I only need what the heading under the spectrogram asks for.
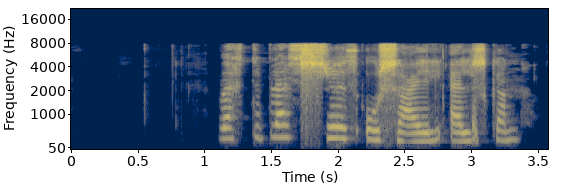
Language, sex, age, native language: Icelandic, female, 9, Icelandic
